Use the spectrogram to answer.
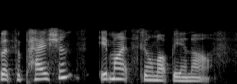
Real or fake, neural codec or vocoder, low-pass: fake; codec, 16 kHz, 4 kbps, FunCodec, trained on Chinese and English, 50 frames a second; 5.4 kHz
